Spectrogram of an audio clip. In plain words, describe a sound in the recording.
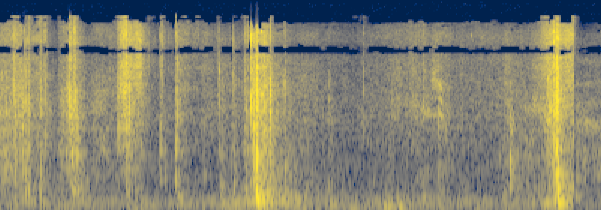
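A door's card lock clicks open.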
